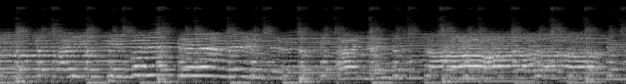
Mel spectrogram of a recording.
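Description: A woman singing a Sikh devotional hymn (kirtan) to a harmonium, with tabla keeping a steady, even beat underneath.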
